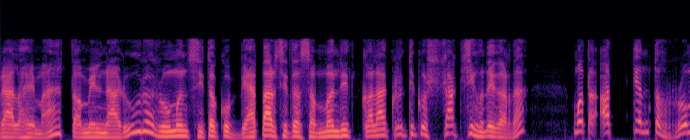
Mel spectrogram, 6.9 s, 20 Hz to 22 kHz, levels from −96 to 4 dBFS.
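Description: From start to end the speech is heavily damaged by what is likely Dolby Digital compression. Nothing survives above 7 kHz, so the sound is dull, and many frequency lines have been coded without real detail and refilled with noise, giving a rough, fluttering hiss around voiced tones. That noise-filled texture, rather than the metallic swirl of MP3 or a clean roll-off from filtering, marks it out, and the damage fits a bitrate near 48 kbps.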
